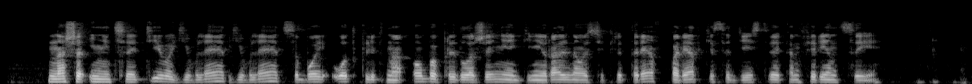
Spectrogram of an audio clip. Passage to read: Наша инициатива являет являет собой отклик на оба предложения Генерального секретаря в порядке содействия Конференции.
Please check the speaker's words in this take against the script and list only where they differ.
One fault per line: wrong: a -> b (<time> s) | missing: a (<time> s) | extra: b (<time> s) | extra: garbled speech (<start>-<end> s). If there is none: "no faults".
no faults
